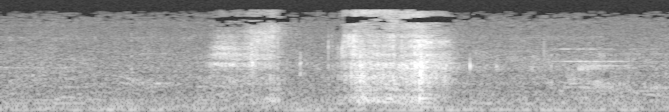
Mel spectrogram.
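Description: A woman chews and slurps noodles close up.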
